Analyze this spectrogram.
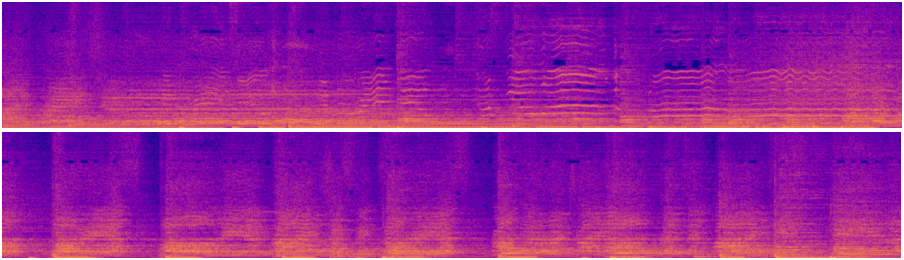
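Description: Live gospel worship song: a woman soloist sings with vibrato over a full church choir and orchestra. In the second half the music breaks into accented chords with brief pauses between them.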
